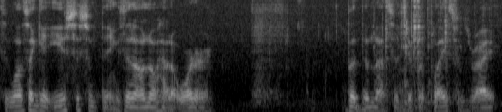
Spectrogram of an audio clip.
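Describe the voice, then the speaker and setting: An older man chatting casually and reading scripture at home, unhurried and wandering as he thinks aloud. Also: medium pitch, creaky, dark tone, a little hiss or hum.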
